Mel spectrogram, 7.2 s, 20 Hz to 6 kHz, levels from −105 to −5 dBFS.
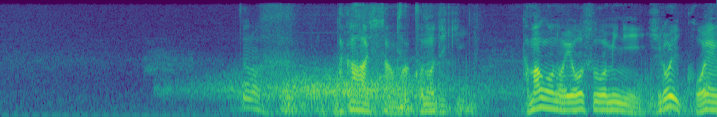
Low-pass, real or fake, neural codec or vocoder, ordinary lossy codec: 5.4 kHz; real; none; none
